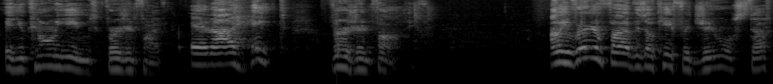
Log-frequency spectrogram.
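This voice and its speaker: A man hosting a podcast, rambling and self-interrupting in an exasperated casual monologue while reading text aloud. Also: on the high side. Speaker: podcast host.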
